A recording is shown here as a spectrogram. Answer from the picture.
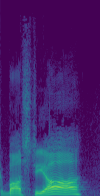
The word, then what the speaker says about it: Bastiat: Others, such as Frederick Bastiat, I'm guessing that's the correct pronunciation because he was French, so I don't think the T is supposed to be pronounced.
